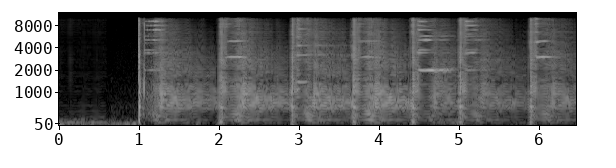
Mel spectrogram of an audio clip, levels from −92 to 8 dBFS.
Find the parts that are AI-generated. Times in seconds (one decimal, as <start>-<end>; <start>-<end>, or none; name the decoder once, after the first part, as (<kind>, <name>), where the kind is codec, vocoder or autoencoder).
0.0-0.6 (vocoder, BigVGAN v2); 1.2-6.5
